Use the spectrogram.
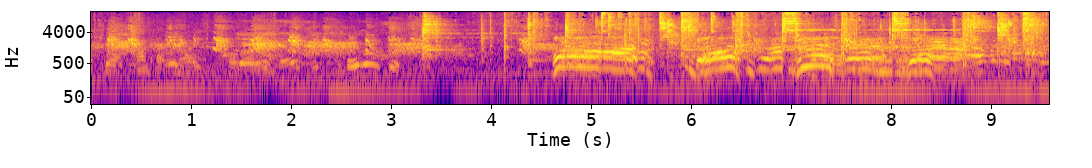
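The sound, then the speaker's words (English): Alarmed crows give harsh, raucous calls in a loud, overlapping chorus, growing more frantic midway through, with sharp glassy cries over a low steady rumble; a voice speaks faintly at times. “Alarmed, they scream with cries like broken glass.”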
